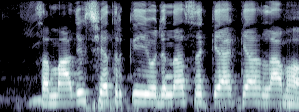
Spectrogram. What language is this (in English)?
Bhojpuri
